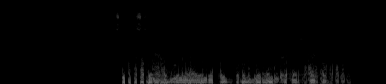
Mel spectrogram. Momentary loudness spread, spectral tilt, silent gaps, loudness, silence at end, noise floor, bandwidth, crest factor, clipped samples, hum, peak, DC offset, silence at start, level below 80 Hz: 10 LU; -6.5 dB/octave; none; -51 LUFS; 0.35 s; -87 dBFS; 13.5 kHz; 18 dB; under 0.1%; none; -32 dBFS; under 0.1%; 1.15 s; -64 dBFS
